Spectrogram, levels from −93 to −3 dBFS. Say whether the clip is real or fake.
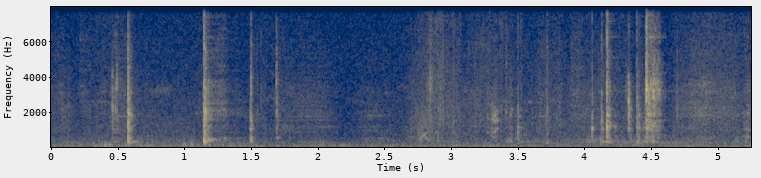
real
